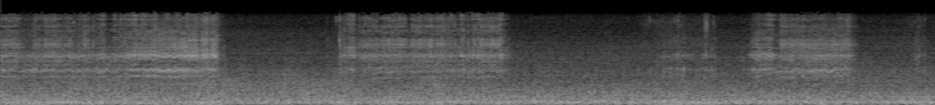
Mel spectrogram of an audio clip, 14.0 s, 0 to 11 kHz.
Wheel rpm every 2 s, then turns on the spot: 70, 40, 30, 50, 0, 30, 20.
12-14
